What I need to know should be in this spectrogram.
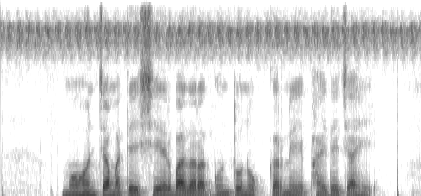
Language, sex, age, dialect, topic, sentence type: Marathi, male, 31-35, Standard Marathi, banking, statement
